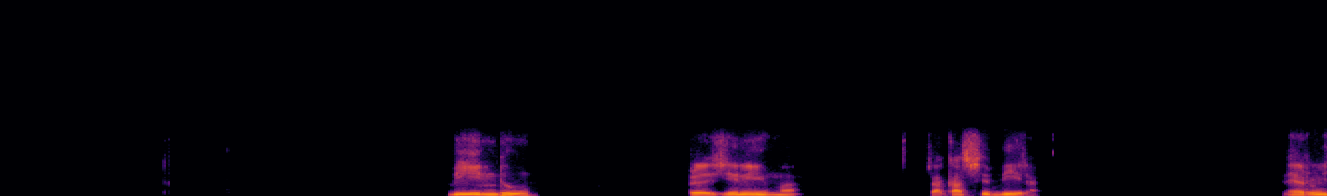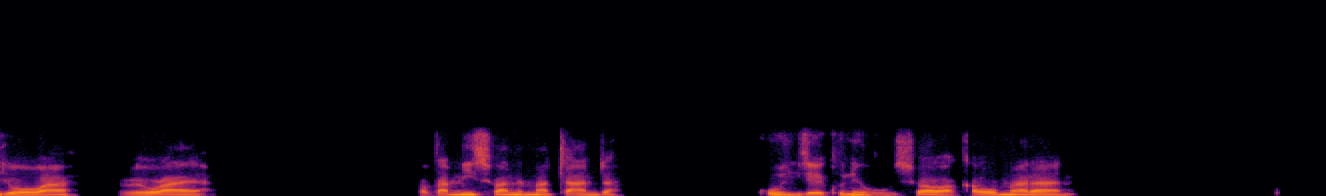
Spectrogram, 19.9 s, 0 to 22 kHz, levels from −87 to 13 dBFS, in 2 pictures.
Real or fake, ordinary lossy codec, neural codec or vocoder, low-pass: fake; Opus, 32 kbps; codec, 16 kHz, 4 kbps, X-Codec, WavLM features, trained on Multilingual LibriSpeech; 7.2 kHz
